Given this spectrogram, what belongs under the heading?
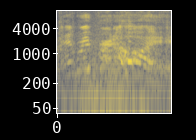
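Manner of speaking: high, loud, drawn-out hail; triumphant battle cry. Pretend. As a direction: bellow it as you let fly. Releases the charged shot.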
